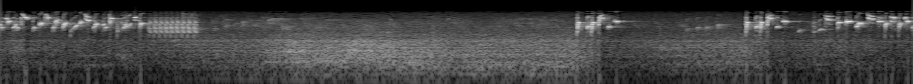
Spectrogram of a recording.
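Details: Kept Algerian European goldfinch from Souk Ahras gives bursts of song: fast high twittering and a buzzy rattle, a pause of low background noise, then short twittered phrases resuming.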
